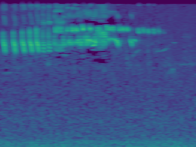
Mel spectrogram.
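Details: Corn bunting song: a very high, dry jingling trill that starts as separate ticking notes, speeds into a fast glittering rattle, then slows and fades, with faint low background hiss.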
